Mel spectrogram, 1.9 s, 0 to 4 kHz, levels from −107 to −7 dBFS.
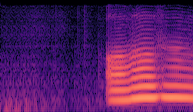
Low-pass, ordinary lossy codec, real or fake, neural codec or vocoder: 3.6 kHz; none; fake; codec, 16 kHz, 0.2 kbps, FocalCodec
